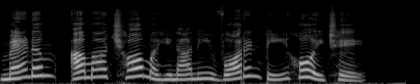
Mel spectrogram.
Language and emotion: Gujarati, neutral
